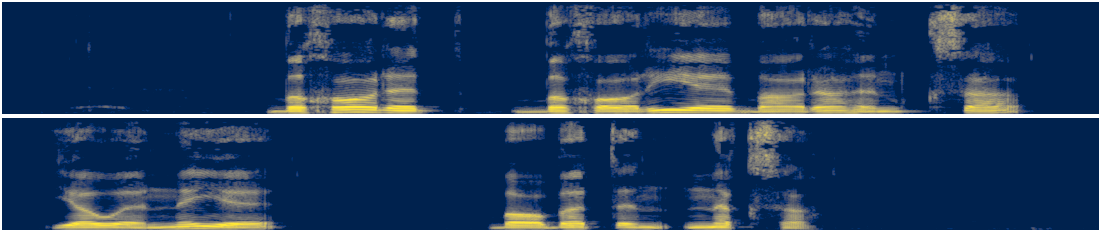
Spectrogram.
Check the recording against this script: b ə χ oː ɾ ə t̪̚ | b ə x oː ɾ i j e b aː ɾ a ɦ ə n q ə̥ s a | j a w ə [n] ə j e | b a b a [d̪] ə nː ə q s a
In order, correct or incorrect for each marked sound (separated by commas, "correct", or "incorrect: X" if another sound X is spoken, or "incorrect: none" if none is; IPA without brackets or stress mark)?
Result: correct, incorrect: t̪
